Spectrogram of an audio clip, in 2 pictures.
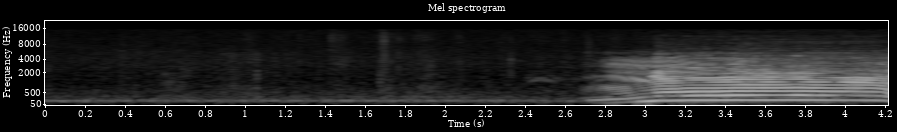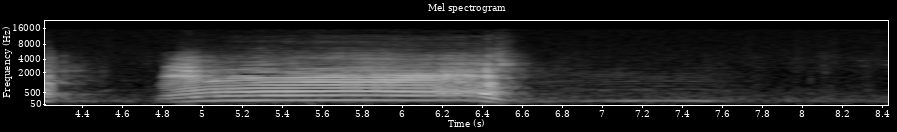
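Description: A heifer mooing: two long, loud calls in quick succession, each about a second and a half, followed by a third, shorter and much fainter call near the end.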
